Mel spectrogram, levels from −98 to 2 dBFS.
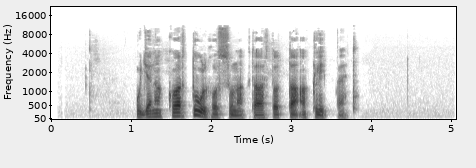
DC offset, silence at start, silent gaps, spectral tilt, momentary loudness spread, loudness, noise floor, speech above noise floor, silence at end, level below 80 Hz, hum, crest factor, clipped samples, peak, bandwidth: under 0.1%; 1.05 s; none; -6.5 dB/octave; 17 LU; -24 LUFS; -71 dBFS; 47 dB; 1.25 s; -54 dBFS; none; 24 dB; under 0.1%; -4 dBFS; 11 kHz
